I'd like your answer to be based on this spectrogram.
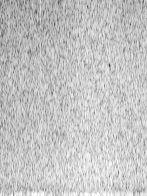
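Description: Strong sea wind and crashing surf on the coast at Kitty Hawk, a steady roaring rush of waves with blustery wind buffeting close to the microphone, no voices.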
